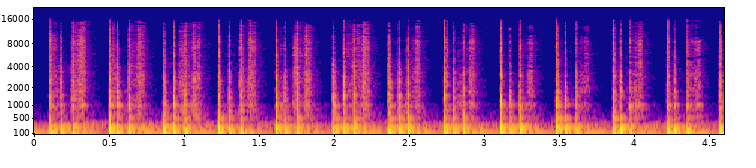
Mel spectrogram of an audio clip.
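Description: Fingernails tap and scratch along the top edge of a large, white, hollow styrofoam box. Quick clusters of dry taps fall in a loose, uneven rhythm, each with a low hollow thump and short scratchy, bright detail that dies away almost at once.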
